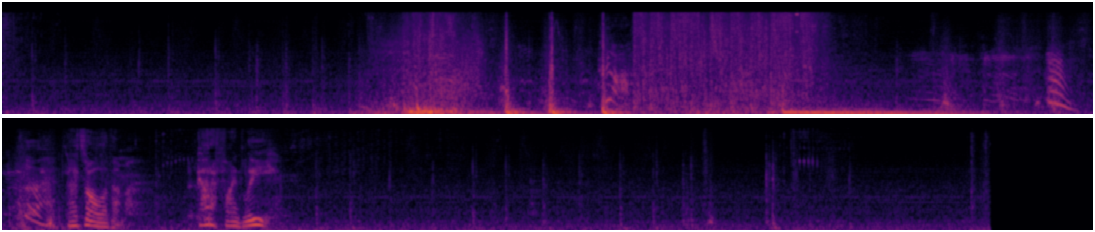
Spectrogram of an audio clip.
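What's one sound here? Footsteps pad along a hard floor.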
